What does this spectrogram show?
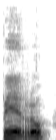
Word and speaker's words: perro: Тоже произносим твердый R, когда двумя R, por ejemplo, perro и carro.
